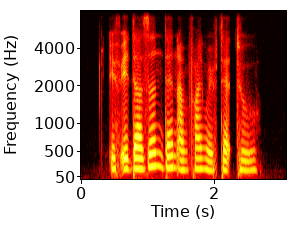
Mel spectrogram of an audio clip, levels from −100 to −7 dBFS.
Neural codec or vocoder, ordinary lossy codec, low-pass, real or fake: none; Opus, 24 kbps; 7.2 kHz; real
